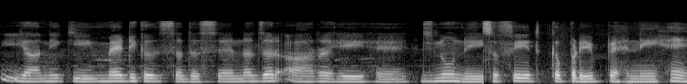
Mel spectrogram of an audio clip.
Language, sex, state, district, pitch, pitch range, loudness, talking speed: Hindi, male, Bihar, Gaya, 140 Hz, 130-145 Hz, -19 LUFS, 120 wpm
